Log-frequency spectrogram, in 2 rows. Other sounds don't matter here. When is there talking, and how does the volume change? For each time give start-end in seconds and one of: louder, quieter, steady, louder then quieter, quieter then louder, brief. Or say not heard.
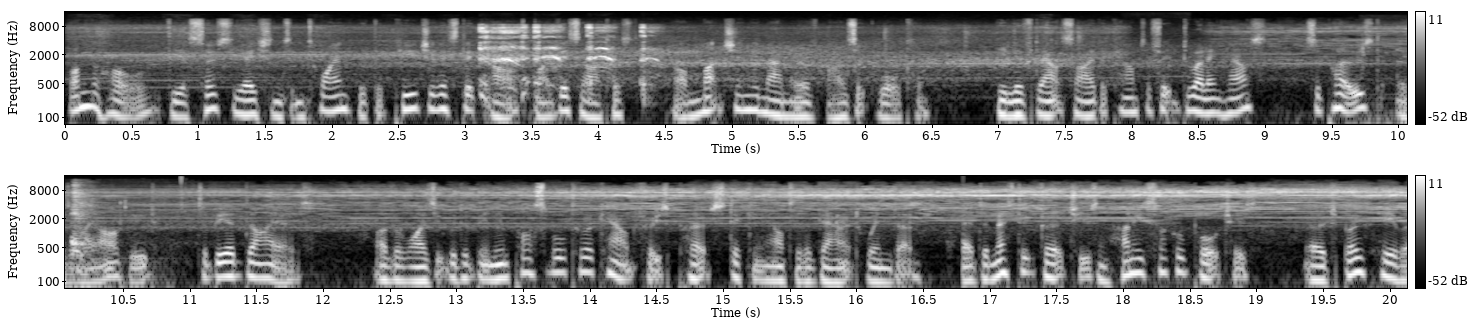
0.0-20.0 steady.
